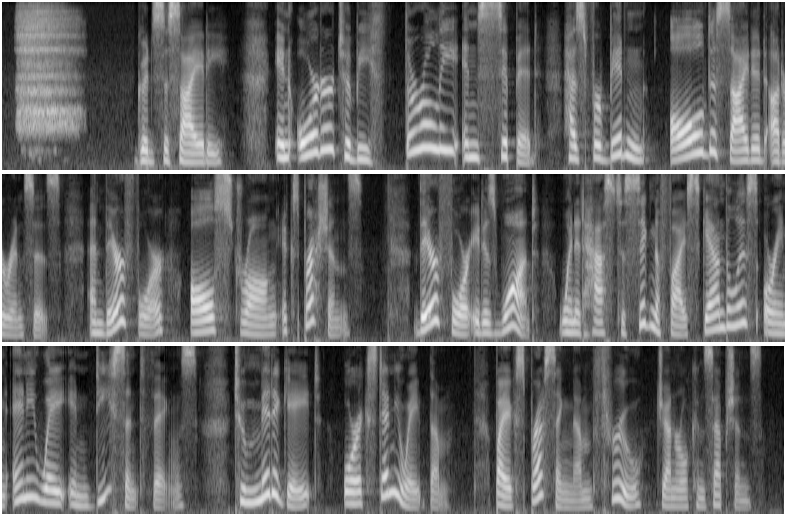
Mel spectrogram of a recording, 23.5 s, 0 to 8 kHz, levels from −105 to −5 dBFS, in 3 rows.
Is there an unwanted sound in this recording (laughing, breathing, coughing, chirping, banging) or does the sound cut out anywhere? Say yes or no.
yes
